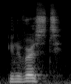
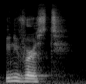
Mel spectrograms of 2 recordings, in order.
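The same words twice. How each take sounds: The two takes are said the same way.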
